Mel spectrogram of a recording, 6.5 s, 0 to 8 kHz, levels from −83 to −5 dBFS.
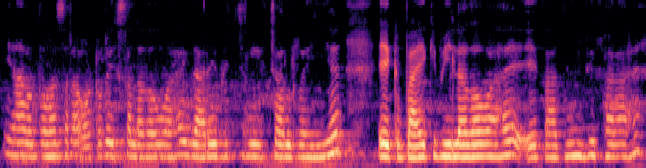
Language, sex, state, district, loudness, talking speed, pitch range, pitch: Hindi, female, Bihar, West Champaran, -17 LUFS, 230 wpm, 215-235 Hz, 225 Hz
